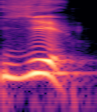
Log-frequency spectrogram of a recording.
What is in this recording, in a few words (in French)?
lettre ye, russe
